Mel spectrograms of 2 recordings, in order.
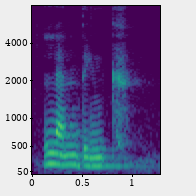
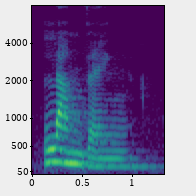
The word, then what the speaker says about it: landing: It is not landing, landing. It is landing, landing, with a very broad A, not a, and no final K.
